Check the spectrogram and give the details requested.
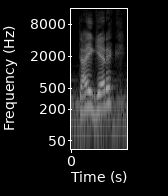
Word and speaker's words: diegetic: of false and I can't remember how to pronounce this where diet diegetic diegetic it's that word there's a false sense of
